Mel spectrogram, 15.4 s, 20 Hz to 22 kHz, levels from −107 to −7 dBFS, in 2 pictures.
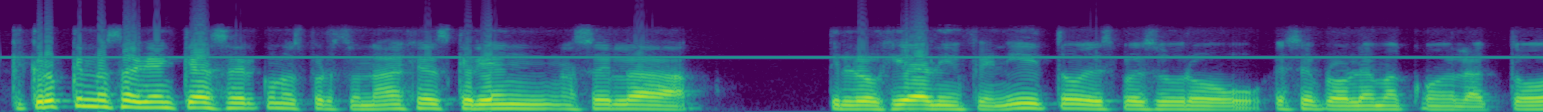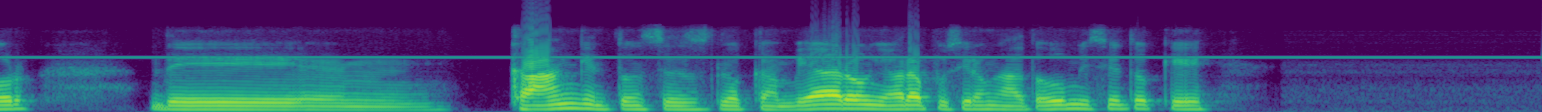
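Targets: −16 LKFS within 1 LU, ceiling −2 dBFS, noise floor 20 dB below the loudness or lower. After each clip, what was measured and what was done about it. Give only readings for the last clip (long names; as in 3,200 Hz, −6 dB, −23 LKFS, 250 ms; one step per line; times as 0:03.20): share of clipped samples 0.4%; peaks flattened at −13.0 dBFS; interfering tone 2,700 Hz; level of the tone −52 dBFS; integrated loudness −25.5 LKFS; sample peak −13.0 dBFS; target loudness −16.0 LKFS
→ clipped peaks rebuilt −13 dBFS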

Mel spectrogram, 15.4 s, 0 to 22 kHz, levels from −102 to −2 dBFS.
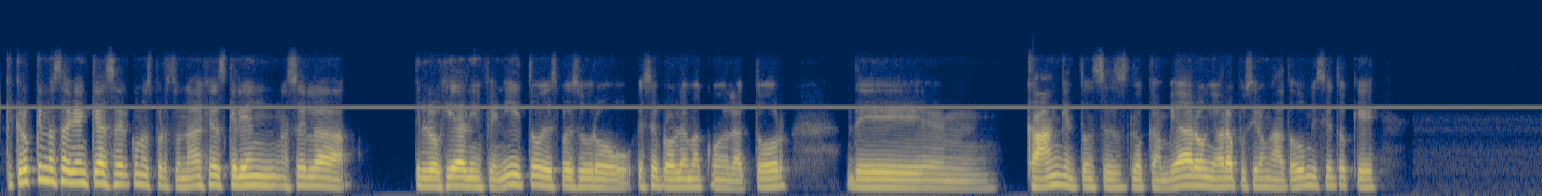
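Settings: share of clipped samples 0.0%; interfering tone 2,700 Hz; level of the tone −52 dBFS
→ notch filter 2,700 Hz, Q 30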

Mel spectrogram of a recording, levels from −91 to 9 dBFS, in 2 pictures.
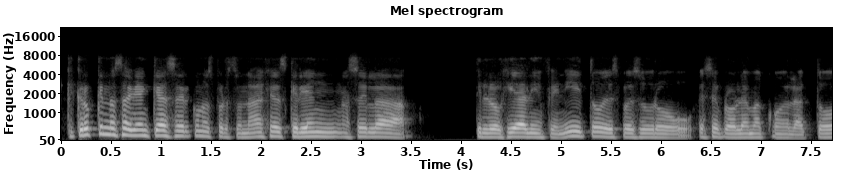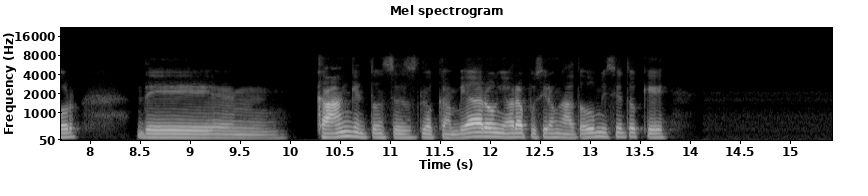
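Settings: interfering tone none found; integrated loudness −25.5 LKFS; sample peak −7.0 dBFS; target loudness −16.0 LKFS
→ level +9.5 dB
brickwall limiter −2 dBFS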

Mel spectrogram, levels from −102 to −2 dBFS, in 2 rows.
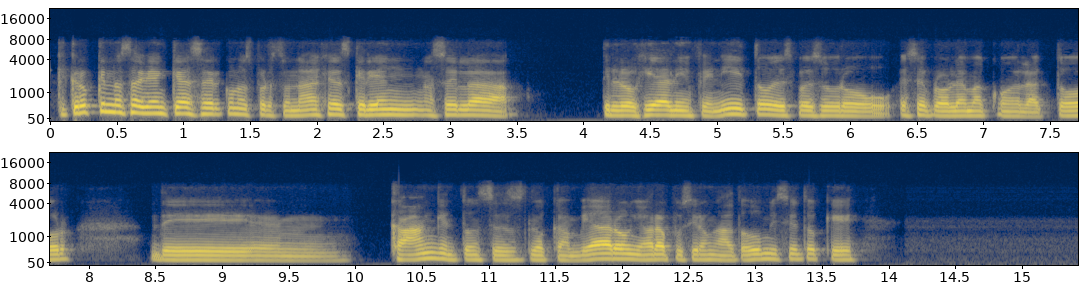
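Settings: integrated loudness −16.0 LKFS; sample peak −2.0 dBFS; background noise floor −63 dBFS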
